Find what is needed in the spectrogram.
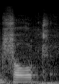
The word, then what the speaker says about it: Volk: Well, you know, if you speak German, you pronounce the V with an F, so you pronounce Folk. That's like Volkswagen is Volkswagen.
